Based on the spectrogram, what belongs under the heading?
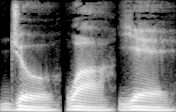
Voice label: "jowaye", concat syllables; Affixing experiment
